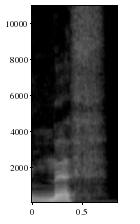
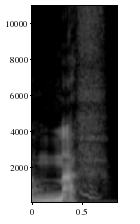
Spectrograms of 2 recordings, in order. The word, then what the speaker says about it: meuf: Par exemple, je suis sûr que tu as remarqué, on dit meuf est pas mauf pour une femme parce que ma pour nous ça sonne un petit peu bizarre.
